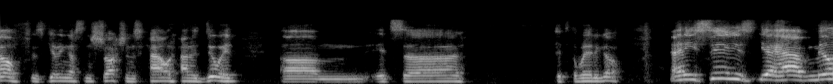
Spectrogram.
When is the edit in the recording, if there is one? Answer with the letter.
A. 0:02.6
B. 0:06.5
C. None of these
B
